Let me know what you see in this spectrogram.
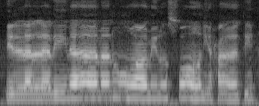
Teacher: اب صاد کی ساؤنڈ بھی آنی چاہیے سٹی کی، اور صاد کو موٹا بھی پڑھنا ہے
